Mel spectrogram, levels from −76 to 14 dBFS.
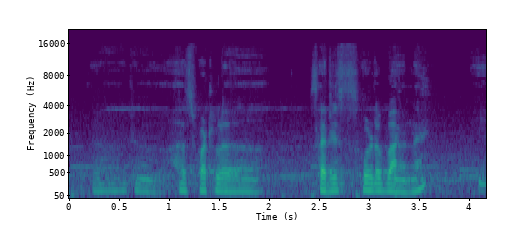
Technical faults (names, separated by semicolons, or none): damaged data in a compressed stream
